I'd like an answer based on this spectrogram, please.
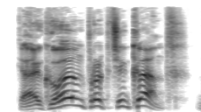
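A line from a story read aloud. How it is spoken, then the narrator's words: Rough interruption. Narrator (Russian): грубо оборвал его Сюй Жуй Лун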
